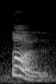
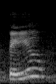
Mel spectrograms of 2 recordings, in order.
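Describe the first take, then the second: First: The vowel is neither short nor long A. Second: The vowel is a long A sound. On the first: The speaker calls it right. "we pronounce this as tall" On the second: The speaker calls it wrong. "or tail"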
